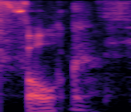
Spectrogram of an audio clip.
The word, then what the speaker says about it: Volk: Volk is pronounced folk.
